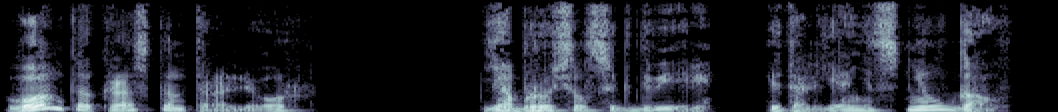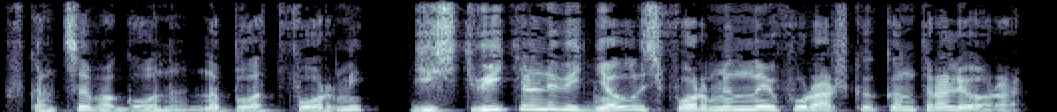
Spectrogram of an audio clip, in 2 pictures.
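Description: Expressive male audiobook narrator. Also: a little high, moderate pace, hardly any pauses, no room sound, studio quality. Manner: expressive, dramatic storytelling. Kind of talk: first-person literary narration.

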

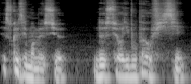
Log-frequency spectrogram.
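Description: A man's voice: medium pitch, normal speed, a little mellow, slightly rough. A man voicing a confident, talkative cavalry captain who speaks with polite military assurance in a read-aloud story. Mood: courteous, assured.

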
